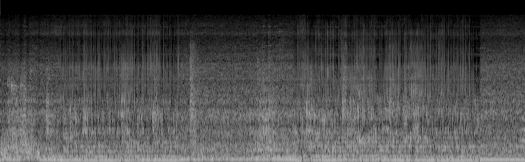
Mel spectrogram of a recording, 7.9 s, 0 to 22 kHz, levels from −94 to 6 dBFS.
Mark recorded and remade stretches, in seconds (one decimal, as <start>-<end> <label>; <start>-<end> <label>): 0.0-0.9 recorded; 0.9-2.7 remade; 2.7-4.4 recorded; 4.4-7.2 remade; 7.2-7.9 recorded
